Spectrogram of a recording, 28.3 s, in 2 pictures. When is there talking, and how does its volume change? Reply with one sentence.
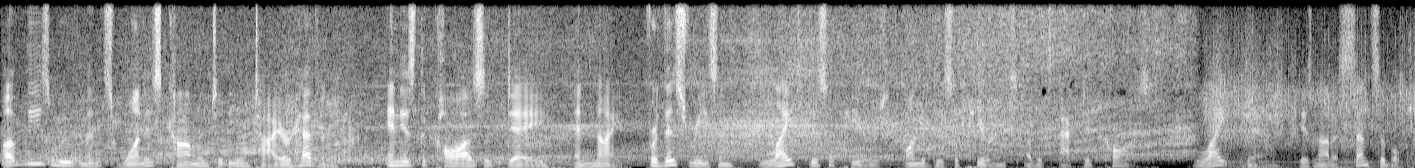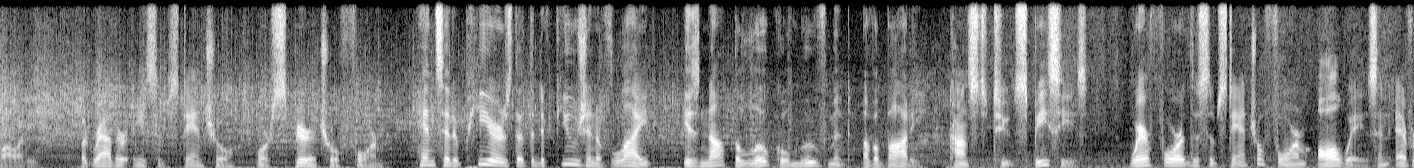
The talking can be heard from 0.0 to 28.2 s, getting quieter then louder.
